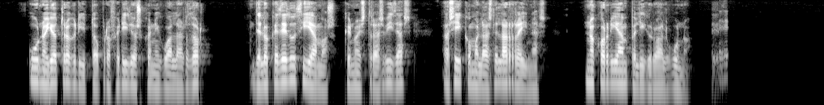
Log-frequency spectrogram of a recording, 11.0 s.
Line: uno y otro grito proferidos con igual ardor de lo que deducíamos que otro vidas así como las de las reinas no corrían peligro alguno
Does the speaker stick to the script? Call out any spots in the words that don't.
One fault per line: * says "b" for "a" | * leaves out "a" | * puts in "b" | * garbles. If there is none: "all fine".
* says "nuestras" for "otro"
